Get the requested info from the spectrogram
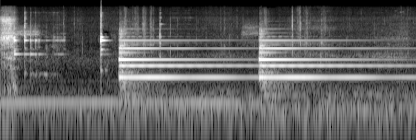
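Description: A bell-like chime rings twice, about a second and a half apart. Each ring starts sharply with a clear set of tones and fades slowly.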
